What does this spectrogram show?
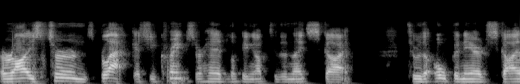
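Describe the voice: Plain reading aloud with fairly even intonation against a quiet background.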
